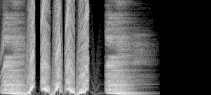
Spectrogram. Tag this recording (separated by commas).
Music, Musical instrument, Scratching (performance technique)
